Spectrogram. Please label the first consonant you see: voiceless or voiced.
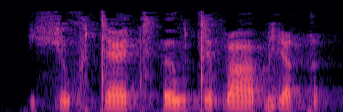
voiceless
